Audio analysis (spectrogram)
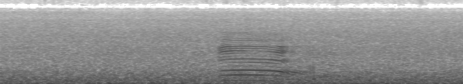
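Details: A bull calf calls to his mother in a funny voice that brings the cows running. A single wavering, bleating moo of about one second, rich in harmonics, stands alone against a constant low background hum.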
